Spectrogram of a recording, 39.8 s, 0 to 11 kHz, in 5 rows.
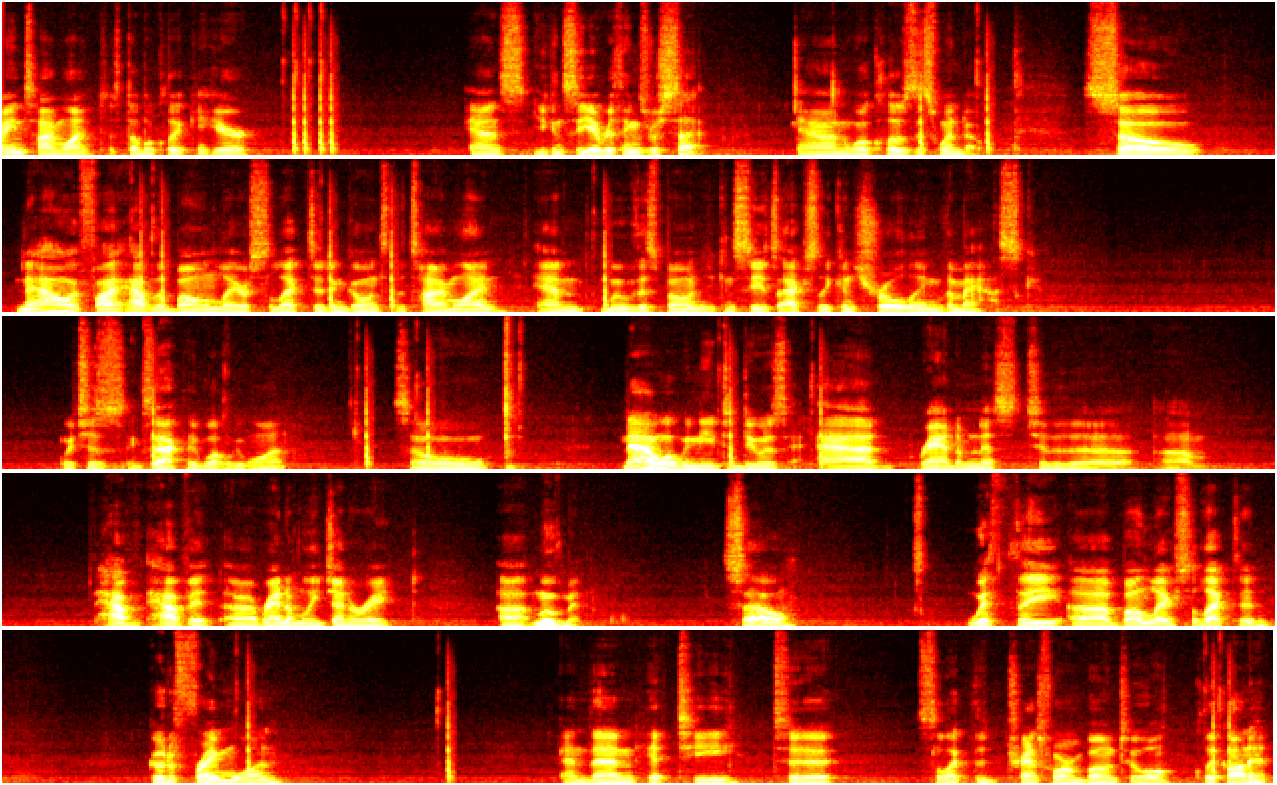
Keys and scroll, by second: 11.2 t, 19.0 BackSpace, 35.9 t.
